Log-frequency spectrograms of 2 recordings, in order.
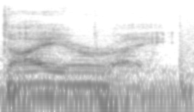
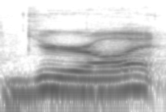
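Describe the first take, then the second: First: It is said like 'diorite', ending in -ite. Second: It is said like 'durant', ending in -ant. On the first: "How'd you get Durant from diorite?" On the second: "Some people uh, seem to pronounce it who do YouTube videos"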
